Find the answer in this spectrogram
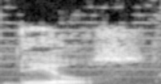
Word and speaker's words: Deus: Like Zeus, but Deus.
